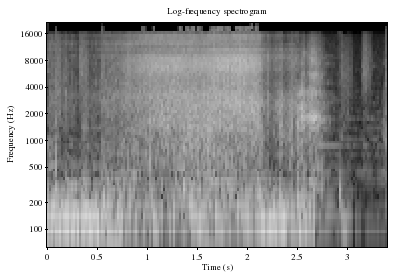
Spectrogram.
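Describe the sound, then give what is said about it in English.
A loud, rushing whoosh of airy noise, a sound effect standing in for a pendulum swinging in the opposite direction, sweeps steadily for nearly three seconds before dropping off abruptly. No one speaks. “Well, that would be the sound effect of the pendulum swinging in the opposite direction because I couldn't find that effect on YouTube.”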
